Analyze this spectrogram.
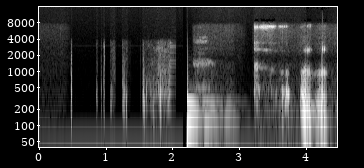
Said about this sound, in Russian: О, бутылку открыл, слышит, как бум, да.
